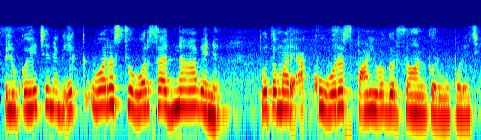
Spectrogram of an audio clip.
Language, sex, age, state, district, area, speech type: Gujarati, female, 30-45, Gujarat, Rajkot, urban, spontaneous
